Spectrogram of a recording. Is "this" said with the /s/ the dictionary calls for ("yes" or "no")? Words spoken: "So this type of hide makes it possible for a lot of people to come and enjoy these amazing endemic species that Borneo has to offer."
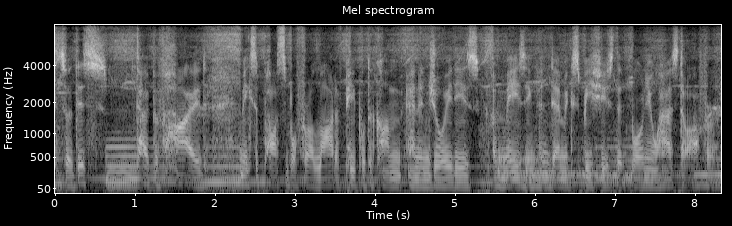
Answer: yes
